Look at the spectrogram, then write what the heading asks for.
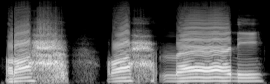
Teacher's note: huruf ha yang memiliki sifat Hamas yaitu harus ada jaranun nafas harus ada mengalirnya nafas kita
